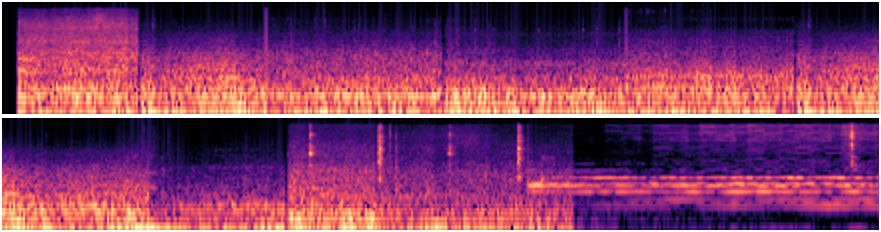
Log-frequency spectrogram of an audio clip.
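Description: Car cabin road noise, a steady low rumble while the car drives. About seven seconds in it cuts to music with held chords.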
